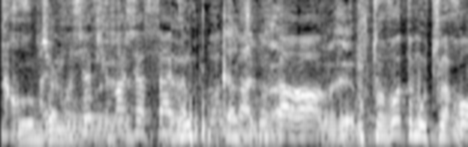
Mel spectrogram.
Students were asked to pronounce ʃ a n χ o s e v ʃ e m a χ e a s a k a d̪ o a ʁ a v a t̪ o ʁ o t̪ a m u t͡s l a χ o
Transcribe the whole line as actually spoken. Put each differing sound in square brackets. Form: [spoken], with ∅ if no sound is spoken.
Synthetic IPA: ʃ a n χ o [ʃ] e v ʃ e m a [ʃ] e a s a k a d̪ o a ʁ a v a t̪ o [v] o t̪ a m u t͡s l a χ o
